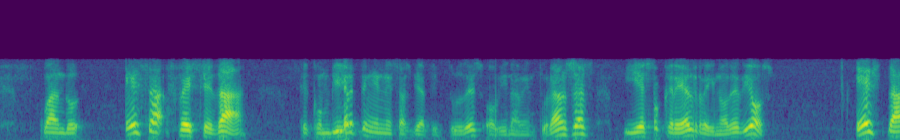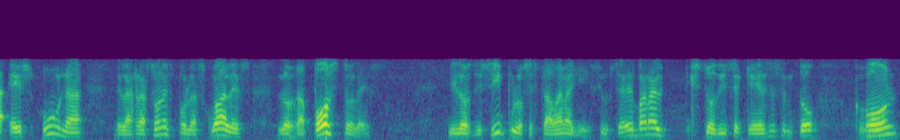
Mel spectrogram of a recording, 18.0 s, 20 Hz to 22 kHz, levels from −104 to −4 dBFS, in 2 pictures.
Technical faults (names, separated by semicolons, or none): GSM full-rate codec; lost GSM frames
